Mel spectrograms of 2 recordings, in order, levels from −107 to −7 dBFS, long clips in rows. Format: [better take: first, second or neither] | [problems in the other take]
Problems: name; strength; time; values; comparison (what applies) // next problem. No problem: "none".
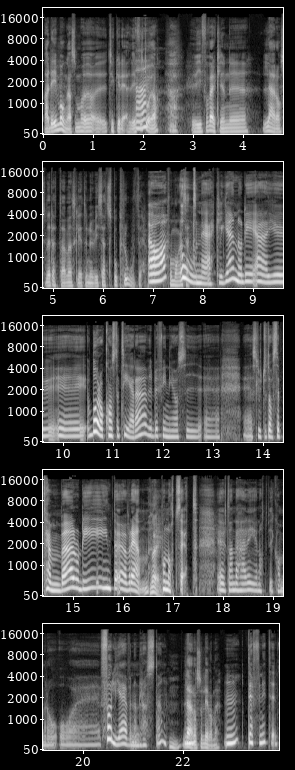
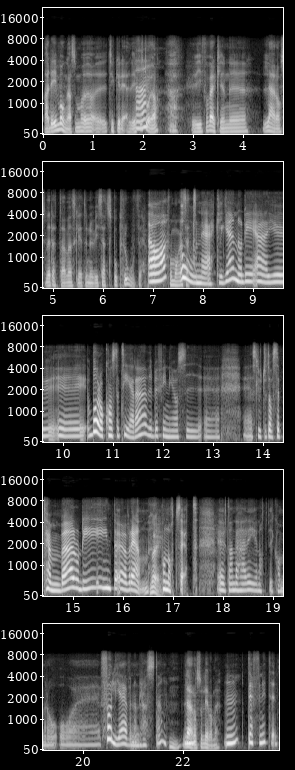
first | garbled, watery; slightly; nothing above 7.5 kHz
